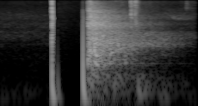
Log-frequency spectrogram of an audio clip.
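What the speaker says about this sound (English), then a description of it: "I'm shooting it a little bit to the left" A Webley Mk V revolver fires in double action, giving a loud, sharp report followed by a longer ringing blast that decays over about a second, close and without talk.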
